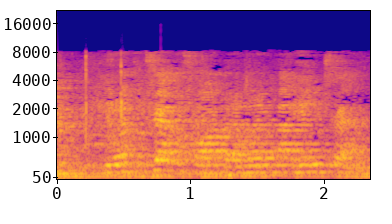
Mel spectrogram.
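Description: Church congregation voices calling out praise together, with music playing underneath.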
